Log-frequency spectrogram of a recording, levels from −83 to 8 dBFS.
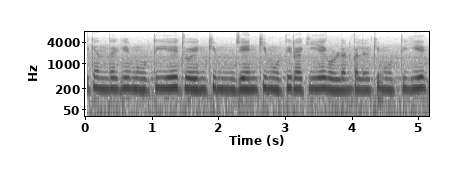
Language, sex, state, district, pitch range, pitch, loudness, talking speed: Hindi, male, Chhattisgarh, Balrampur, 190-205 Hz, 195 Hz, -21 LUFS, 175 wpm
